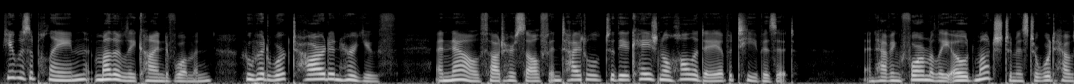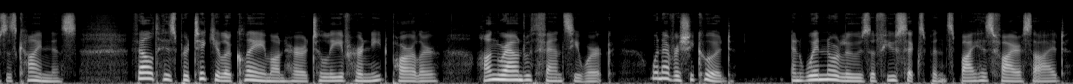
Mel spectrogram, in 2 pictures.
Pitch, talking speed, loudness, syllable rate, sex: 185 Hz, 185 wpm, -19 LUFS, 5.4 syllables/s, female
